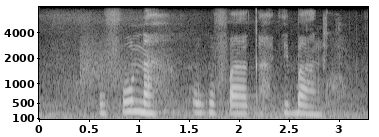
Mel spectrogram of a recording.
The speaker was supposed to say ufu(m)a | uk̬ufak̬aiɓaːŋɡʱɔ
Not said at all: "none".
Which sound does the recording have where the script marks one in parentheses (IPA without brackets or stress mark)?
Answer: n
